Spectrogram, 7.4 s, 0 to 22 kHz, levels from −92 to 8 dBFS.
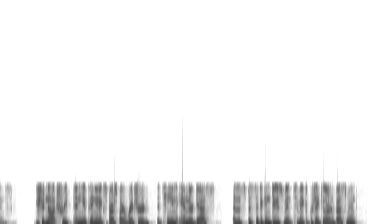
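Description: No technical faults can be heard anywhere in the speech. The audio carries the narrow telephone band of G.726 ADPCM at 32 kbit/s, with nothing above 4 kHz and only a light trace of coding noise that follows the level of the speech.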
